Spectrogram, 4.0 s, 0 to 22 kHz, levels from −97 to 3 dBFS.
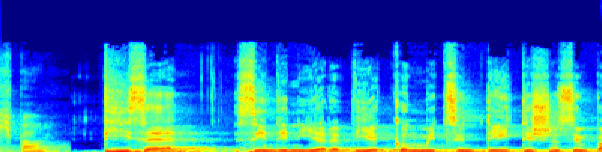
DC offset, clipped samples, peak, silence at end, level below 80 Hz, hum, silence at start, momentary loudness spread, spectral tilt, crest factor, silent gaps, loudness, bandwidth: under 0.1%; under 0.1%; -8 dBFS; 0 s; -68 dBFS; none; 0 s; 10 LU; -4.5 dB/octave; 12 dB; none; -20 LUFS; 16 kHz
